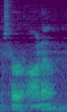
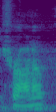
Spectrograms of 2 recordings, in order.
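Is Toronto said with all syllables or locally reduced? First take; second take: full; reduced. First: It is said the outsider's way, fully pronounced. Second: It is said the local way, reduced.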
